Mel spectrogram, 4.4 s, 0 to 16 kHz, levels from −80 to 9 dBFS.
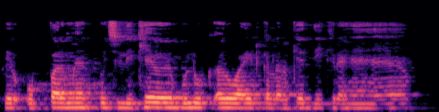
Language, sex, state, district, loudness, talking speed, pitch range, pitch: Hindi, male, Bihar, Jamui, -15 LUFS, 220 wpm, 145-155 Hz, 150 Hz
